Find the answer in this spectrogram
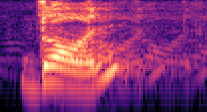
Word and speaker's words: dawn: DAWN को pronounce करेंगे आप DON, डॉन, ओके।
